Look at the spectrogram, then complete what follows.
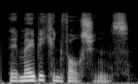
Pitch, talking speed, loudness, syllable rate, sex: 165 Hz, 175 wpm, -19 LUFS, 6.1 syllables/s, female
